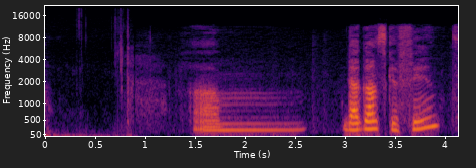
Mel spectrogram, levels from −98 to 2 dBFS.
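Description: Repeated lossy re-encoding, likely about seven passes through a chain consistent with 48 kbit/s Opus, causes generation loss: the speech sounds swirly, smeared and hollow from the start, with blurred attacks. At 0.89 s the input switches to a poorer device, probably a different microphone or headset. After a 20 ms gap the band stops at 11.4 kHz, the level drops about 5 dB and new noise appears roughly 35 dB down.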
